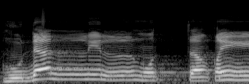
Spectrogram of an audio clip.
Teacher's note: Itu namanya idgham bila gunnah. Artinya tanpa mendengung bacanya.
